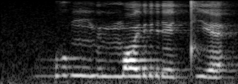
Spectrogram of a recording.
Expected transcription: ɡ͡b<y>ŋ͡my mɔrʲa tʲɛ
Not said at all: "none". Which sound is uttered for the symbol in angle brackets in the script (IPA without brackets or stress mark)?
u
